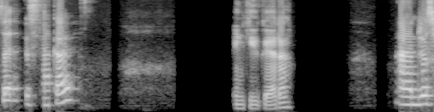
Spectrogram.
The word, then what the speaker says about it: isekai: I think that's how you pronounce it, Isekai.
